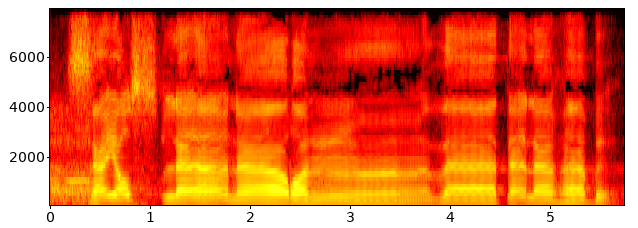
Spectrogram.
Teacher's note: سيصلى میں سین کو باریک پڑھیں گے مگر سیٹی کی آواز میں، آگے صاد حروف مستعلیہ میں سے پر کریں گے مگر سیٹی کی آواز میں.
